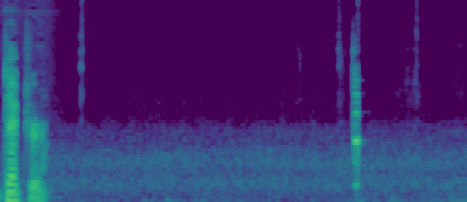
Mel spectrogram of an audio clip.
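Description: A metal detector beeps in short electronic tones.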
